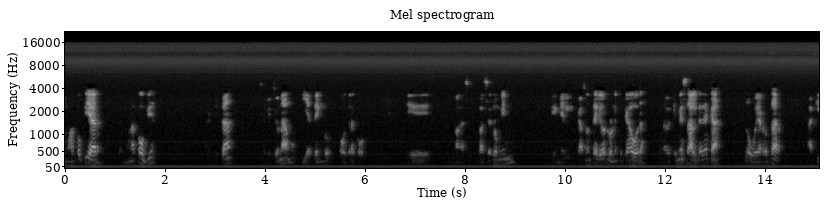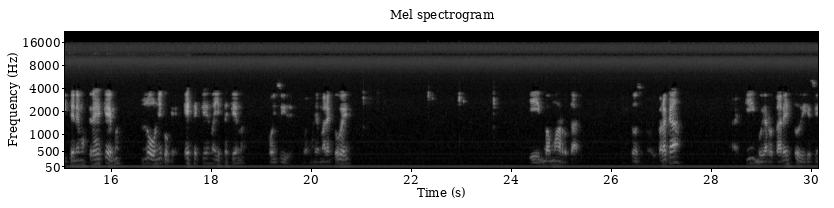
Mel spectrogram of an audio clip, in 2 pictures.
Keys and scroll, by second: 21.1 BackSpace, 21.1 BackSpace, 21.3 BackSpace, 22.3 Home.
